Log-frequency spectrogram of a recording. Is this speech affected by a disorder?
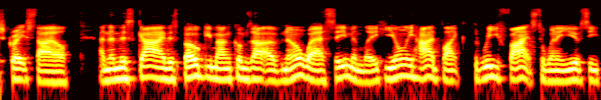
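No.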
